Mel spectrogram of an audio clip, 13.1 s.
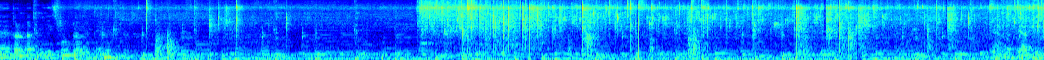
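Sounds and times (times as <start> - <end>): garlic sizzling in hot oil: 1.1 - 13.0
sharp crackles: 5.7 - 8.7.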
